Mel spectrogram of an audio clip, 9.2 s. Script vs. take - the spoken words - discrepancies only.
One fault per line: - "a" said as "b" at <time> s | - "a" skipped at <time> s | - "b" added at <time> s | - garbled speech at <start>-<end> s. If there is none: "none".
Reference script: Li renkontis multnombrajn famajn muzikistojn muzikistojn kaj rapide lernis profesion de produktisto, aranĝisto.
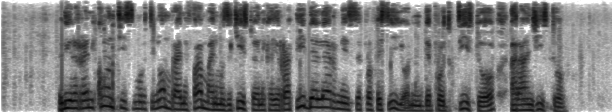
- "muzikistojn" skipped at 4.0 s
